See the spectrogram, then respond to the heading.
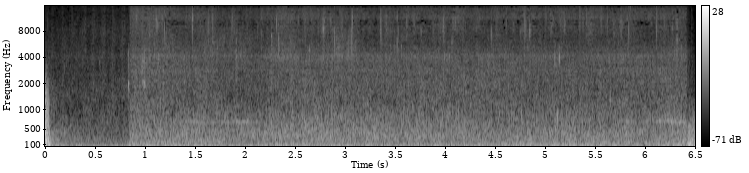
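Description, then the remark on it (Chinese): Steady rain falls outside a hall, a dense, even hiss with faint pattering that cuts in abruptly after a brief quiet start and continues unbroken, with no one speaking. “可是我却听到了厅外正在下雨的声音”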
